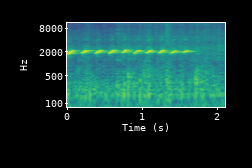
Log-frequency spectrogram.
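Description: Young pigeons kept by a bird keeper give a quick series of about ten sharp, evenly spaced high calls, close and clear over a quiet background.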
